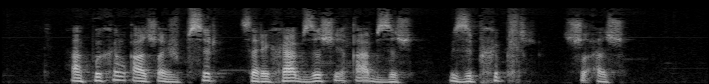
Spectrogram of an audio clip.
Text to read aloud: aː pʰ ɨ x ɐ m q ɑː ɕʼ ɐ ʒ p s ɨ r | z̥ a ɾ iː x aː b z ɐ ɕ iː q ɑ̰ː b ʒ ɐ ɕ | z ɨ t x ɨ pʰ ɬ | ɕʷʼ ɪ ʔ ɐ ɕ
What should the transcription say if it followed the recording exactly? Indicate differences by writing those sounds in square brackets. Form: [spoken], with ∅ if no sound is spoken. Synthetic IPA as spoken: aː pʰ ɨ x ɐ m q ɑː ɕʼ ɐ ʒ p s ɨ r | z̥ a ɾ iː x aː b z ɐ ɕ iː q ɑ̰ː b [z] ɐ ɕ | z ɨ [p] x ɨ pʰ ɬ | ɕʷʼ ɪ ʔ ɐ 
